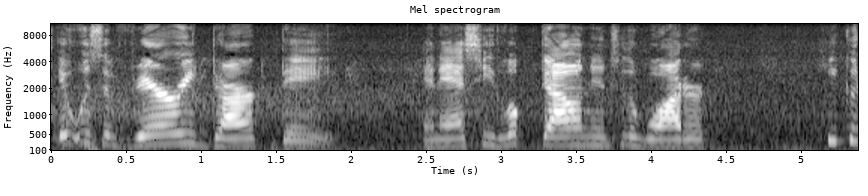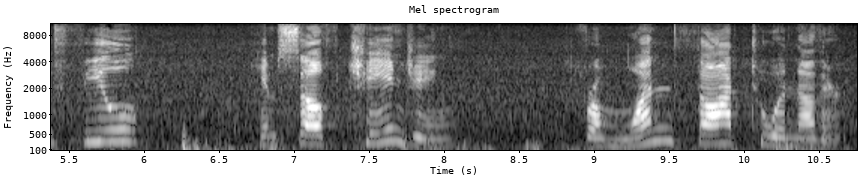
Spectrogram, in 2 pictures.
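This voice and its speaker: Lady doing storytime for little kids, gentle simple wording, chats with the listener, noisy recording. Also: medium pitch. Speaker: children's story reader, teacher. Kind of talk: read-aloud storytime for young children. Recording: clearly noisy background.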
